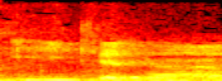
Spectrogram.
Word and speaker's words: Echidna: So I'm from Digital Echidna. So Echidna is pronounced E-Kidna as opposed to like Echinacea or Enchilada.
